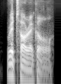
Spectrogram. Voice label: "rhetorical", British

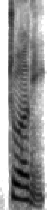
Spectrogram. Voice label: "tourney", Indian

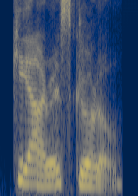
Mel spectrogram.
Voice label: "chiaroscuro", Indian

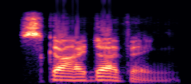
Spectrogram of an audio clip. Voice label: "skydiving", American

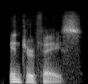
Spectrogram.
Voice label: "interface", American

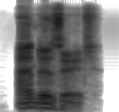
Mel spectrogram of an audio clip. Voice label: "andesite", British

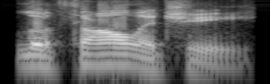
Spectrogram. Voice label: "lithology", American

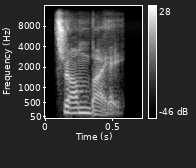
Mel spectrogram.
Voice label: "thrombi", Indian

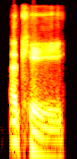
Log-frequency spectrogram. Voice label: "akee", British

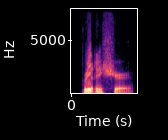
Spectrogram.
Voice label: "Britisher", American

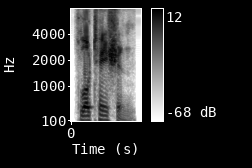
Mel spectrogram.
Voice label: "flotation", American

